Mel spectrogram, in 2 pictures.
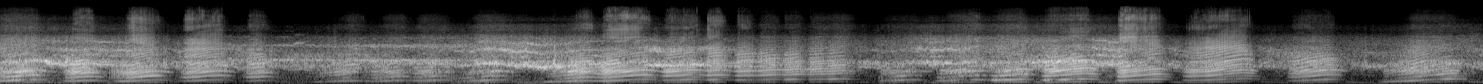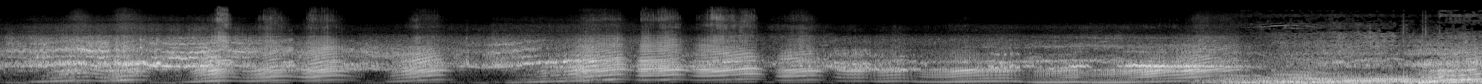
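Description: Vehicle engine revving hard again and again, its pitch climbing and dropping over and over, with tyres squealing. Near the end this gives way to a low steady rumble.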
